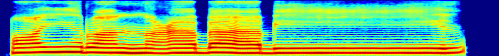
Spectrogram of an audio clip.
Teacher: با زیر کے آگے یا مدہ ہے، اسے بھی ایک الف کے برابر کھینچیں گے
